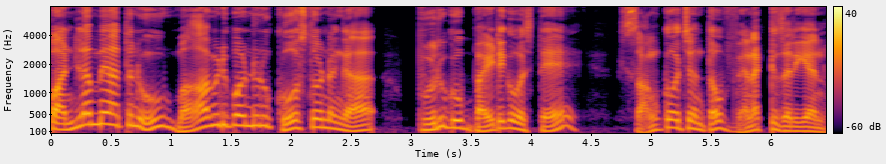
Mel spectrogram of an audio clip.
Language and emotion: Telugu, disgusted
